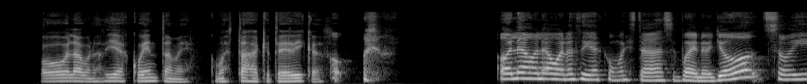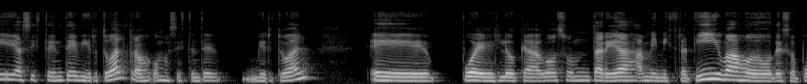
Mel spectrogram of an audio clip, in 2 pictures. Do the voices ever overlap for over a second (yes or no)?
no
